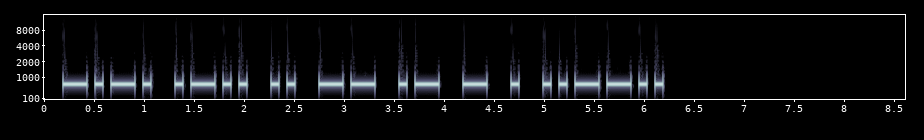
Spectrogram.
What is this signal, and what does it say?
Morse code, heard as a keyed tone, about 16 wpm, 700 Hz. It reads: CLIMATE?
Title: Sentences from Top 1600 Words 15wpm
